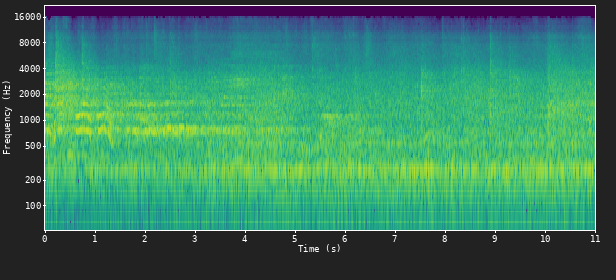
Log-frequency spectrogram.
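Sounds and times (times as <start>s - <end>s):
steady rink hum: 0.0s - 11.0s.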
